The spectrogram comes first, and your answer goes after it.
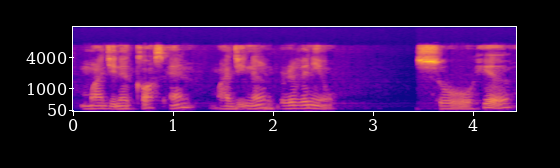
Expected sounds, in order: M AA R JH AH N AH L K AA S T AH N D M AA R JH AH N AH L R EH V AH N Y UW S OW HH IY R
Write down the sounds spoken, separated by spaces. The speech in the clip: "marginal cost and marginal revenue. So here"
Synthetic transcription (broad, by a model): M AA JH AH N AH K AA S AH N M AA JH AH N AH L R EH V AH N Y UW S OW HH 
